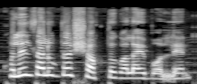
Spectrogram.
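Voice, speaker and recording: A woman's voice: high-pitched, lively intonation, moderate pace, darkish tone, faint music behind. A woman with a Bangladeshi accent reading scripted narration for a romantic story.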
